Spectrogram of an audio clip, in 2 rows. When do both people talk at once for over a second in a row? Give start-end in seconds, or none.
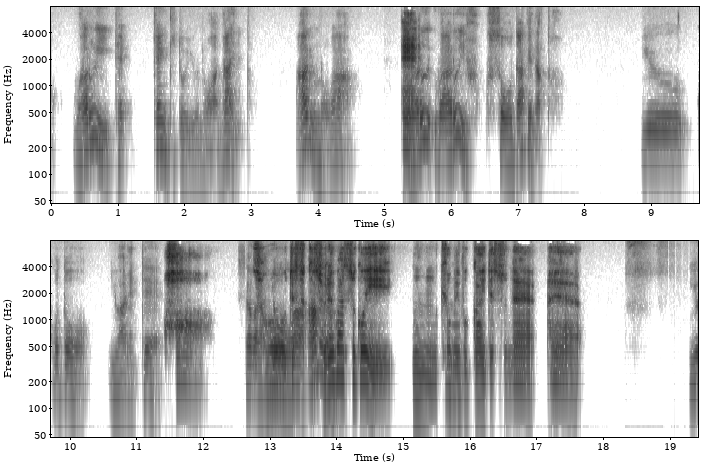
12.7-14.1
